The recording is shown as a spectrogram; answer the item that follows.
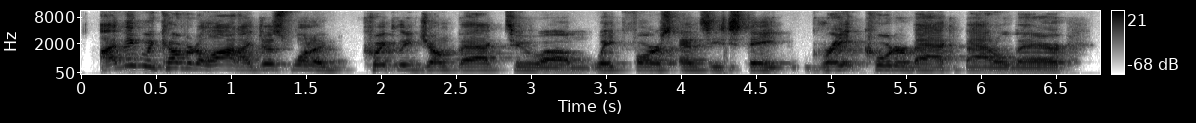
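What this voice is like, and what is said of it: South Jersey Philadelphia accent. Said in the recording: “The accent, I can tell ... this Jersey is the South Jersey Philly accent”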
